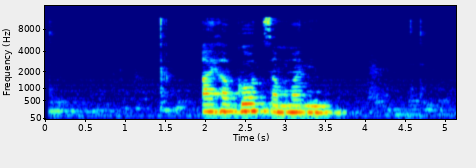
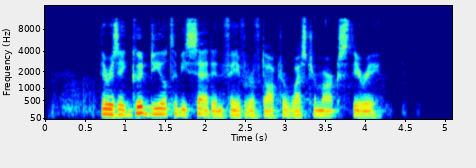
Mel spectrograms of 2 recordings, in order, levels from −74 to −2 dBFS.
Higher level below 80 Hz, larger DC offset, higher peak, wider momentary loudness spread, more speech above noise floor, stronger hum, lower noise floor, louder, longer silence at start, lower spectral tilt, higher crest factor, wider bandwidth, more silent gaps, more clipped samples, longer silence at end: about the same, -56 dBFS vs -56 dBFS; neither; second, -8 dBFS vs -4 dBFS; first, 19 LU vs 8 LU; second, 35 dB vs 48 dB; neither; second, -55 dBFS vs -70 dBFS; about the same, -21 LUFS vs -23 LUFS; second, 0.05 s vs 0.3 s; first, -6.5 dB/octave vs -5 dB/octave; about the same, 18 dB vs 20 dB; about the same, 12 kHz vs 11.5 kHz; neither; neither; first, 1.35 s vs 0.9 s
